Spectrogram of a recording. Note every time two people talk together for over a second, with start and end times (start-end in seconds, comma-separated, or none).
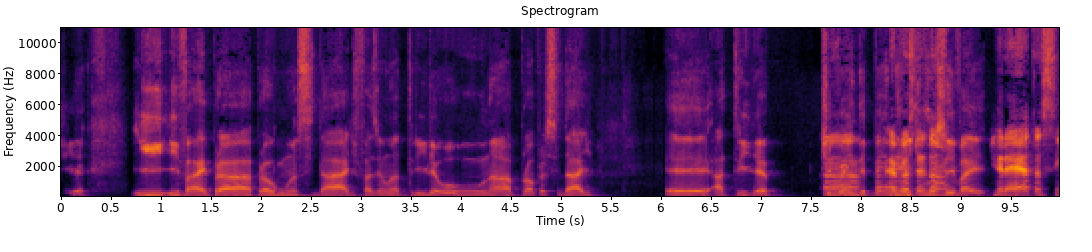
7.6-9.3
